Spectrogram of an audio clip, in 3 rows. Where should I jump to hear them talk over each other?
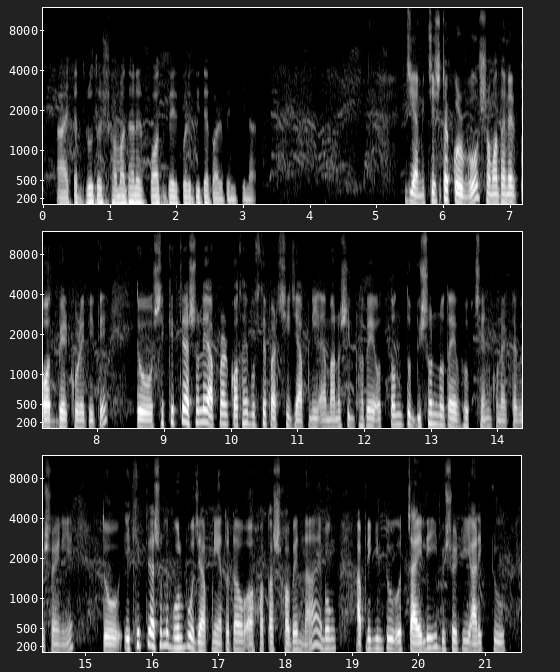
none

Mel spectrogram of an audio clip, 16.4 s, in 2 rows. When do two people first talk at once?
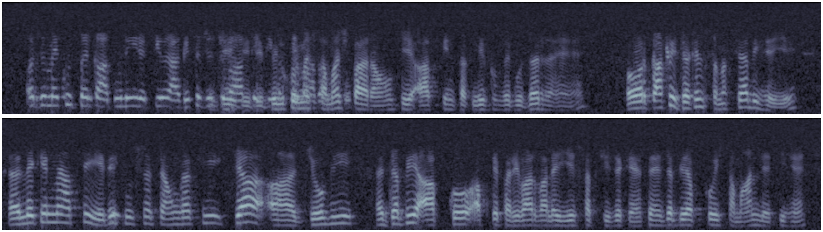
2.1 s

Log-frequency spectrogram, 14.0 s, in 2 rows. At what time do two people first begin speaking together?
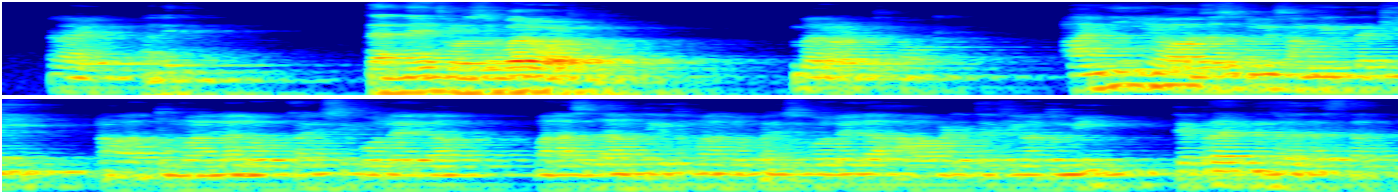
none

